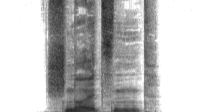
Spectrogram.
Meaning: present participle of schnäuzen
- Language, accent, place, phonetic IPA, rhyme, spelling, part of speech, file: German, Germany, Berlin, [ˈʃnɔɪ̯t͡sn̩t], -ɔɪ̯t͡sn̩t, schnäuzend, verb, De-schnäuzend.ogg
